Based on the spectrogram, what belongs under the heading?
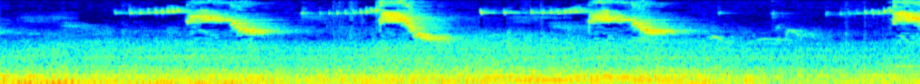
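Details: Fast-singing blue-black grassquit answering another bird: short high descending slurred notes roughly every second, set against a constant low hum and broad background noise.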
